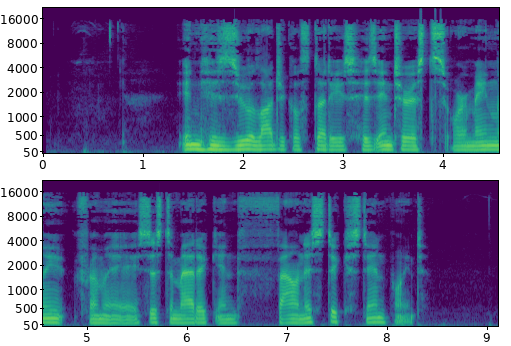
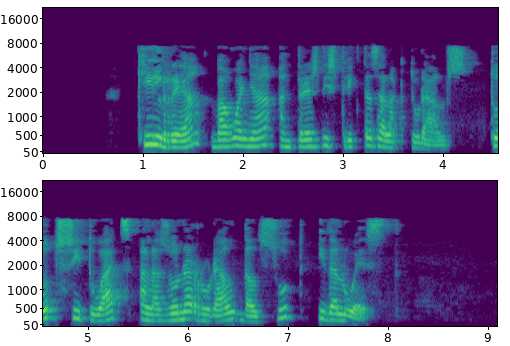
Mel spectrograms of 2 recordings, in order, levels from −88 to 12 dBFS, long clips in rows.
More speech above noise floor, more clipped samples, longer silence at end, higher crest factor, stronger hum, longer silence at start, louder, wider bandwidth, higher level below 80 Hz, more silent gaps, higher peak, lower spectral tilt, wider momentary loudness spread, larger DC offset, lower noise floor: second, 41 dB vs over 73 dB; neither; second, 0.75 s vs 1.1 s; about the same, 16 dB vs 16 dB; neither; first, 1.4 s vs 0.95 s; about the same, -15 LUFS vs -17 LUFS; first, 16 kHz vs 8 kHz; first, -44 dBFS vs -60 dBFS; neither; about the same, 0 dBFS vs -2 dBFS; about the same, -4 dB/octave vs -3.5 dB/octave; first, 15 LU vs 9 LU; neither; second, -56 dBFS vs under -90 dBFS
